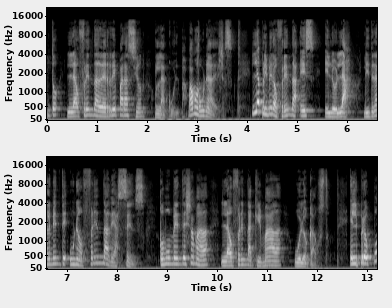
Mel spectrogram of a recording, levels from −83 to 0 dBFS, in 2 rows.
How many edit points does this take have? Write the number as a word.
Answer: two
